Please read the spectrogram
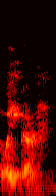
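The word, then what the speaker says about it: Uyghur: I mean, it's funny calling them wiggers is funny, but it's like what is someone what a wiger is? Sorry, I pronounced it wrong. Weaguer.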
